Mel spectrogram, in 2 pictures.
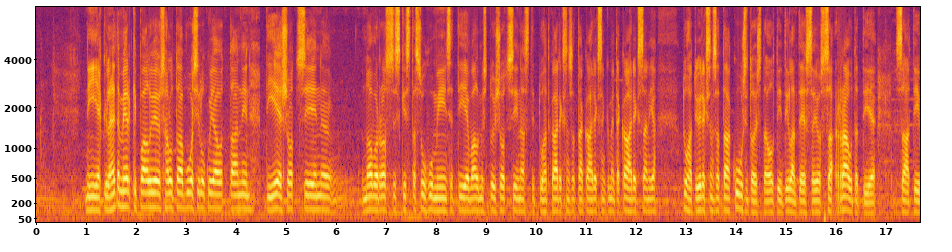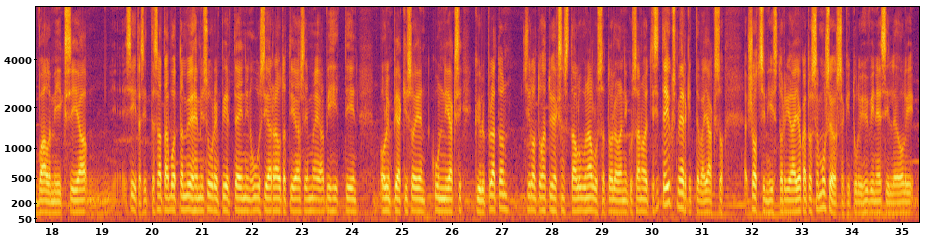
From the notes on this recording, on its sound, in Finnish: Äänityskohteeksi valikoitui varsin oivallinen ja kompaktin kokoinen kaupungin museo.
